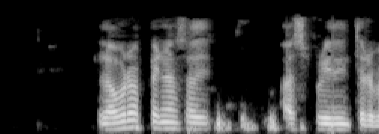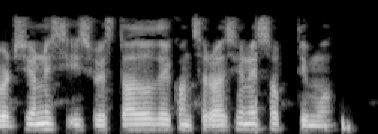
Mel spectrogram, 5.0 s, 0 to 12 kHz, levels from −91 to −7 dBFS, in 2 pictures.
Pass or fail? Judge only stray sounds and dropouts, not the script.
pass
